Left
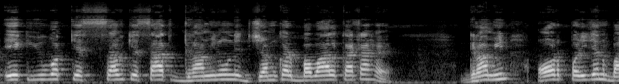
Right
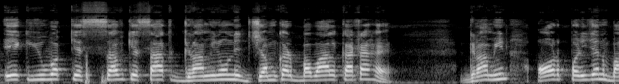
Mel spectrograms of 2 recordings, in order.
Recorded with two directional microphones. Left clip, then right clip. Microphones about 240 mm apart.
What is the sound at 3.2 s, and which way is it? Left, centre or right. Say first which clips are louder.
Speech: right 1 dB; right.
